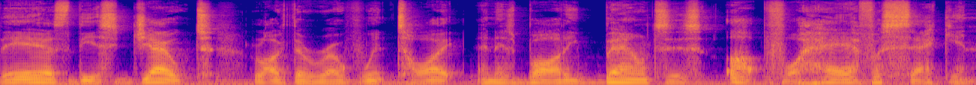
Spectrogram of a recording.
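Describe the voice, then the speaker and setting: Music plays in the background as a man speaks at a very slow pace with hardly any pauses. His pitch is fairly low, with ordinary variation. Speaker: storyteller. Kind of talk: horror story narration.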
